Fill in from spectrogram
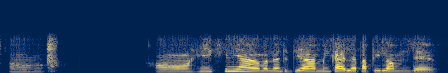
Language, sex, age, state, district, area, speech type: Assamese, male, 18-30, Assam, Jorhat, urban, conversation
